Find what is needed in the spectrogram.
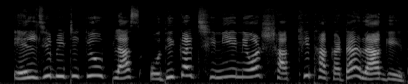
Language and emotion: Bengali, angry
